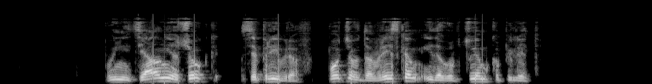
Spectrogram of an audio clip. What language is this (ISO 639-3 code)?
mkd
